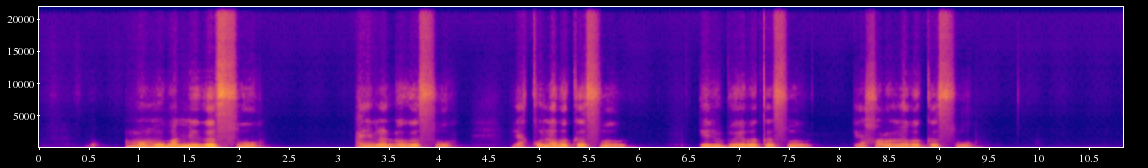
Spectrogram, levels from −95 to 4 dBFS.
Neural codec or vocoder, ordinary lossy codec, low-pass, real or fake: autoencoder, 48 kHz, 32 numbers a frame, DAC-VAE, trained on Japanese speech; none; none; fake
